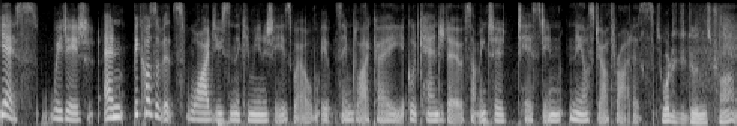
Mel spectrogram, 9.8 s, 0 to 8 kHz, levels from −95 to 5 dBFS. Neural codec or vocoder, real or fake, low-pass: none; real; 7.2 kHz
